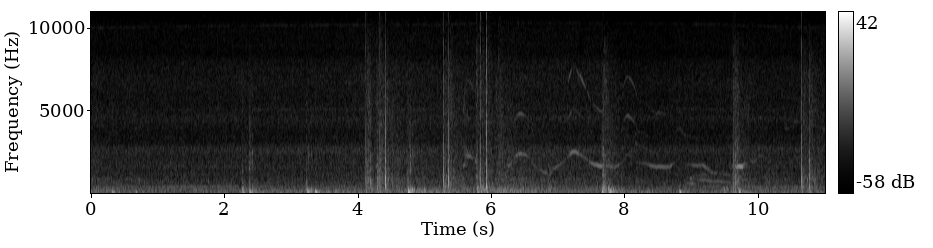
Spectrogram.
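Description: Fireworks display: aerial shells launching and bursting with sharp, irregular bangs. Some come in quick clusters of two or three, about four and six seconds in.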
